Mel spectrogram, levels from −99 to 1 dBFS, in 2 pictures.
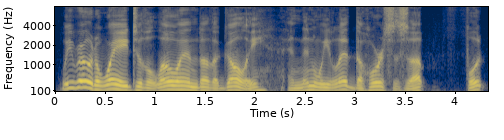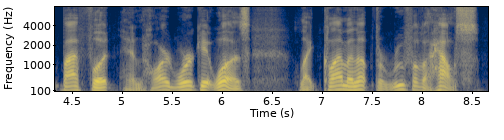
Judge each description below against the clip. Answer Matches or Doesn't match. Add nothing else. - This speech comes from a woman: Doesn't match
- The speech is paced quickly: Matches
